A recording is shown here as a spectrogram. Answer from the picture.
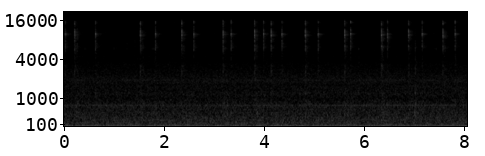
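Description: Near silence with faint, irregular clicks of a computer mouse, a few each second, as handwriting is drawn stroke by stroke on screen, over a faint low hum.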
